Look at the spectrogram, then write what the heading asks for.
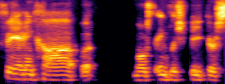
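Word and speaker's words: Feringa: fading car motors so it's in Dutch it's pronounced fearing car but most English speakers say for Inga and and here we see the Finca motors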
